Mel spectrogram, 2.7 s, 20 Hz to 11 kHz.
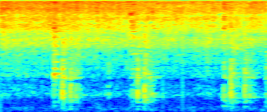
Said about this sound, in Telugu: జీలకర్ర, చిన్న ఎల్లిపాయలు ఒక చిన్న గట్టలు 4, కొద్దిగా 2 రెబ్బల చింతపండు మొత్తం వేసి ఇలా కలుపుకోవాలి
